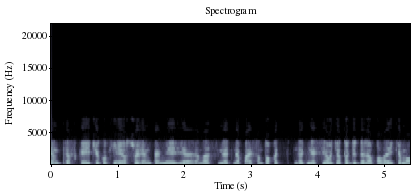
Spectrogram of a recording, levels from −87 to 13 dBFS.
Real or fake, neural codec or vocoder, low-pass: real; none; 7.2 kHz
